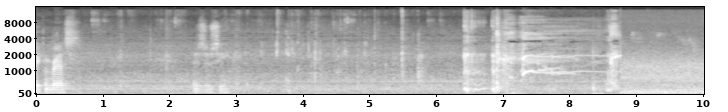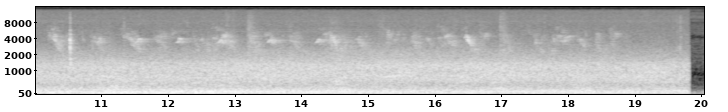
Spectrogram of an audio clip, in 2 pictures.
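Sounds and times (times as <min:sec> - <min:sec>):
low background rumble: 0:00.6 - 0:19.9
small birds chirping: 0:08.8 - 0:19.8.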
